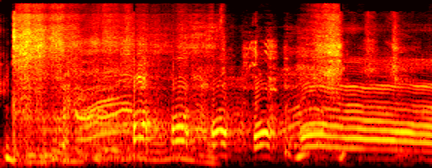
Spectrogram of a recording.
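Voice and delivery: long, high burst of laughter; high-pitched laugh. Real, not acted. Listener reacting to a story turning to hell, high laugh.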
